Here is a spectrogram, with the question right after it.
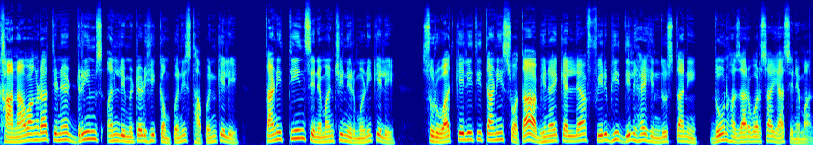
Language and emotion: Goan Konkani, neutral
